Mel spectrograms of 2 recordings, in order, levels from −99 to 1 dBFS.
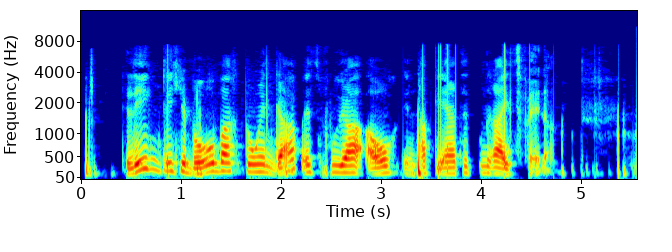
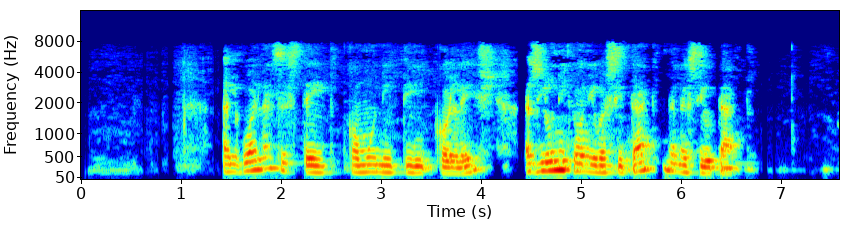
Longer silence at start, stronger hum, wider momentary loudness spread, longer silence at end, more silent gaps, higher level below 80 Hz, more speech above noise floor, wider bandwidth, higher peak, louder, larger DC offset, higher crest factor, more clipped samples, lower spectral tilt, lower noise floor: second, 0.05 s vs 1.4 s; neither; about the same, 13 LU vs 12 LU; about the same, 0.1 s vs 0.1 s; second, none vs 6.81-6.86 s; first, -56 dBFS vs -64 dBFS; second, 27 dB vs 40 dB; about the same, 7.4 kHz vs 7.8 kHz; about the same, -2 dBFS vs -4 dBFS; about the same, -19 LUFS vs -21 LUFS; neither; about the same, 18 dB vs 18 dB; neither; first, -9.5 dB/octave vs -7 dB/octave; second, -45 dBFS vs -60 dBFS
